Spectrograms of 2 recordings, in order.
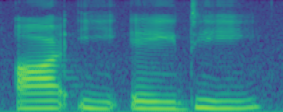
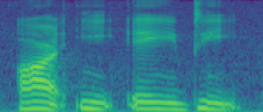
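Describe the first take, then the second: Both takes have the same delivery.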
